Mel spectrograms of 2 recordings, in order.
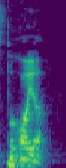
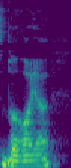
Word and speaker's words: Breuer: It's Breuer. – Breuer? – Yeah, as in B-R-O-Y-E-R, but it's a German R, so it's not Breuer, it's Breuer. But just Breuer.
